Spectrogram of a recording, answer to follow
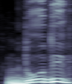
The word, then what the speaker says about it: the: দি বসাতে পারবো, অর্থাৎ দুদিক থেকে এখানে দি বসবে। এখন দি উচ্চারণ করবো না দা করব? না, ইউনাইটেড ইউ যেহেতু ভাবেল আছে তাহলে উচ্চারণ দি হবে, দি United states of America বা দি USA।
